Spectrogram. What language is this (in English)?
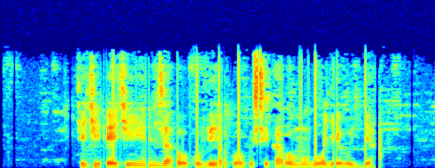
Ganda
